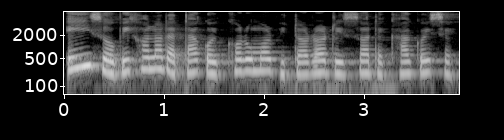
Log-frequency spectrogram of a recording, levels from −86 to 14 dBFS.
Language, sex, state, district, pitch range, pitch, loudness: Assamese, female, Assam, Kamrup Metropolitan, 210-245 Hz, 225 Hz, -15 LUFS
